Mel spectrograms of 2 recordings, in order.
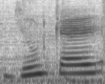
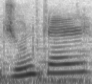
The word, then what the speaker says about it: Yunque: By the way, I heard it pronounced both Yunque and Junque, so I'm inclined to believe that either option works.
